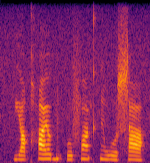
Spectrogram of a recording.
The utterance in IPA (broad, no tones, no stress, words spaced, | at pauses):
jʊqʰajœbu ʔʊ fɑ̃kʰĩ wʊ ɬɑ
